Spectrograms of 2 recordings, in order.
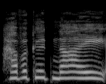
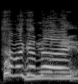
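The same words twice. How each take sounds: First: It is said in a calm, casual way. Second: It is said in an excited, eager way.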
